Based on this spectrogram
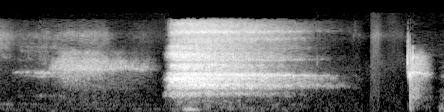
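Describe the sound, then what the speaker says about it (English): A person draws a deep breath in and lets it out in a long, audible exhale, followed by a short sharp sniff or breath at the end; no speech. "Nice deep breath."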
